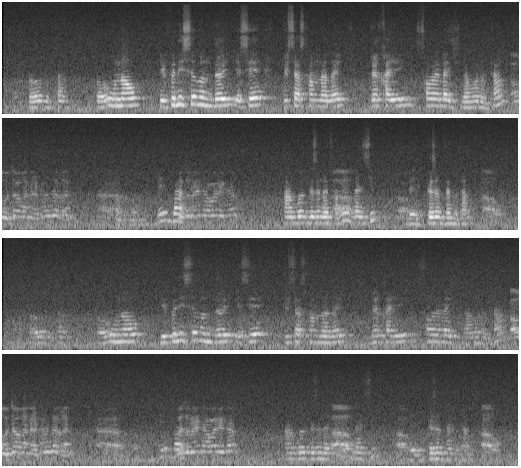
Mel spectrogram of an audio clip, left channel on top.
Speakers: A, on the left; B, on the right.
A: औ नोंथां औ उनाव बेफोरनि सोमोन्दै एसे रिसार्ज खालामनानै रोखायै सावरायलायसै नामा नोंथां?
B: औ जागोन नोंथां जागोन ओ
A: औ औ दे होमबा
B: गोजोननाय थाबाय नोंथां
A: आंबो गोजोननाय थाबाय
B: औ
A: नोंथांनिसिम
B: औ
A: दे गोजोन्थों नोंथां।
B: औ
